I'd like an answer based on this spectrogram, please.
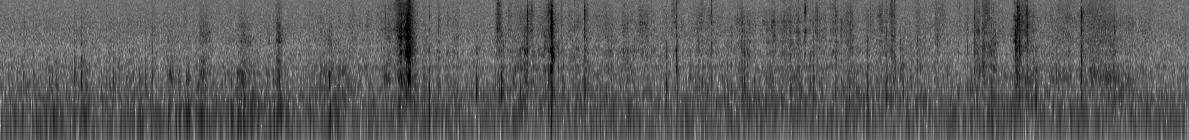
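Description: Origami paper being folded and creased by hand: faint, scattered crinkles and crisp rustles, loudest about four seconds in and again in a short cluster near the end.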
